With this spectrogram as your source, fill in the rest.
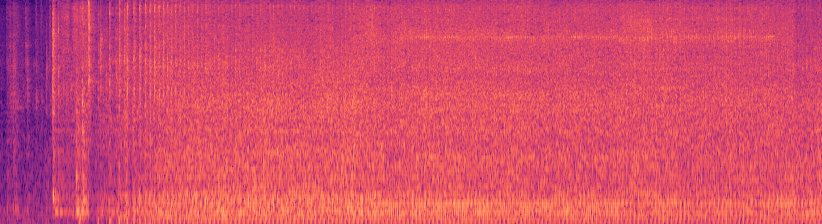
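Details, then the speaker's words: Honda lawn mower shaking badly: starts and settles into a steady buzzing run with a coarse, heavy shake. Suspected bent or out-of-balance blade, or debris underneath. "I don't know if you can tell, but it is really shaking, really shaking. So we're going to take a look underneath and see what's going on. I think there might be something bent, or the blade could be out of balance."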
